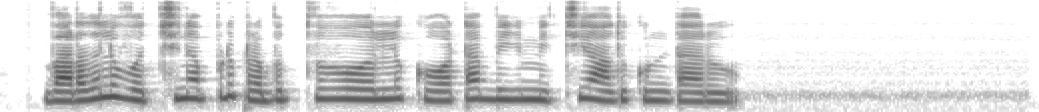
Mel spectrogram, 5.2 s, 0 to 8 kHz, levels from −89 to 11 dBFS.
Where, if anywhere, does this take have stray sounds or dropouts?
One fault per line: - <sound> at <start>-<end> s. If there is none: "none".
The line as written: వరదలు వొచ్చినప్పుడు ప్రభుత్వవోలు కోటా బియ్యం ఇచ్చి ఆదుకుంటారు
none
